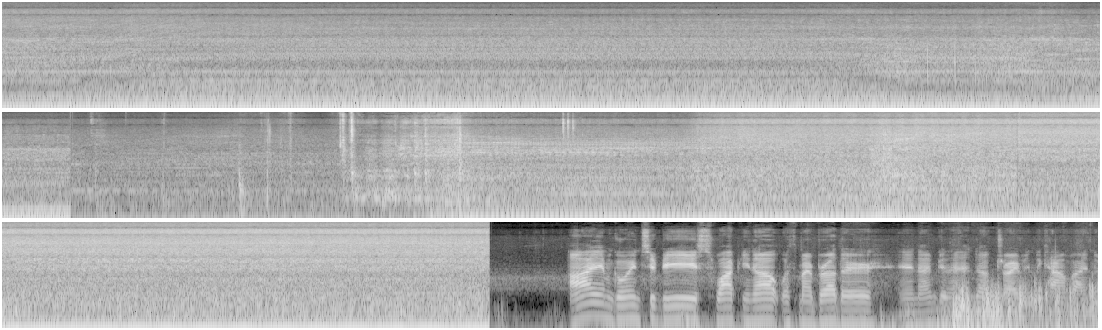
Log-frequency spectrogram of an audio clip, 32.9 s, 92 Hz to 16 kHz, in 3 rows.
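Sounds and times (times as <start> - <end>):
diesel engine running: 0.0 - 26.9
engine starting up: 8.4 - 26.8.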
